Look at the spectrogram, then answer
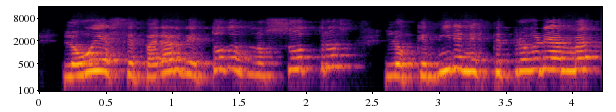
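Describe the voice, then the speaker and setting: A woman speaks at a high pitch, with audible room echo around her voice. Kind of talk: live online session talk. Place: home room. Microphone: webcam.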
